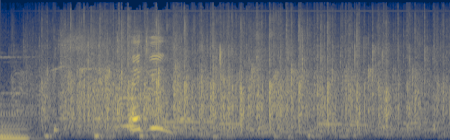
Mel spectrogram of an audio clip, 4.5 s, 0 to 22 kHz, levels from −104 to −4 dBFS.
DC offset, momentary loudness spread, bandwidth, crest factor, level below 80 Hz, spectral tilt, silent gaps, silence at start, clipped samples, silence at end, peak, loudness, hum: under 0.1%; 14 LU; over 20 kHz; 24 dB; -48 dBFS; -2.5 dB/octave; none; 0 s; under 0.1%; 0 s; -8 dBFS; -30 LUFS; none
